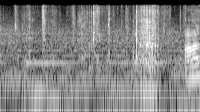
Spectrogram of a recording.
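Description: A short cartoon animal-call sound effect for the donkey, about a second and a half in, over steady background music.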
